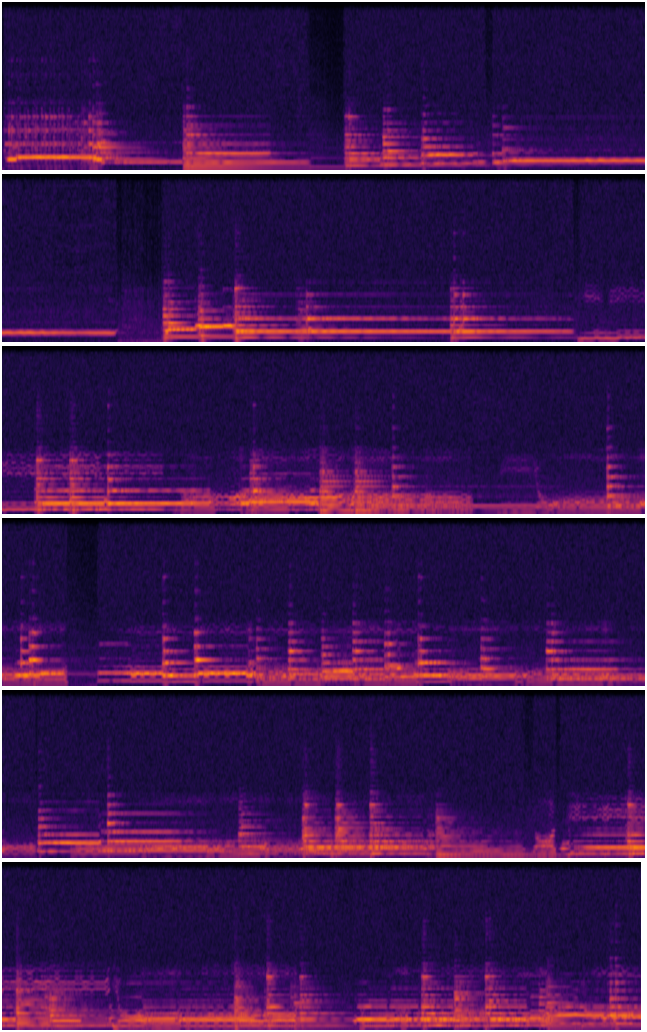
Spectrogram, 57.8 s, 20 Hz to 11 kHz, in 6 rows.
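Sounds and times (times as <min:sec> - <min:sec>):
Japanese music: 0:00.0 - 0:57.8.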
